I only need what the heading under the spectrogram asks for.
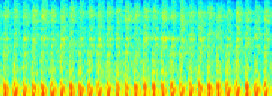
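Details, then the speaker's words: Yamaha New Jupiter Z, delayed starter response, fuel-hungry, weak: fast chuffing beat about fourteen pulses a second, heavy uneven exhaust, stutters at part throttle; rough running from rich mixture. "ini Brebek kita mau hidupin dulu ya dia merebet dan untuk respon staternya itu sangat delay sekali"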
